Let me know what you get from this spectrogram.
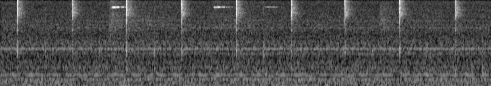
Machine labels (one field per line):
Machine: valve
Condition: normal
